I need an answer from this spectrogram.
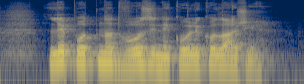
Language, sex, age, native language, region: Slovenian, male, 50-59, Slovenian, Savinja region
